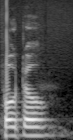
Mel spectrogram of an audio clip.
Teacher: in the first word the stress is on the first syllable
